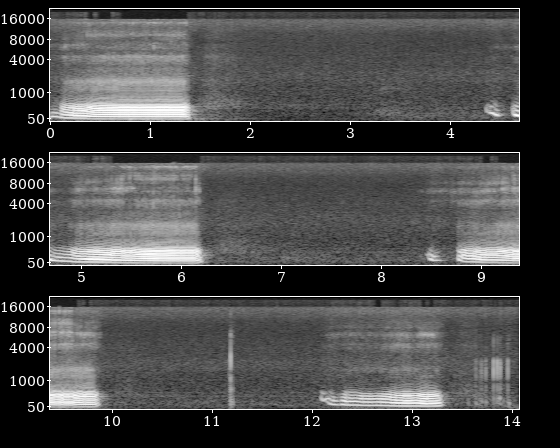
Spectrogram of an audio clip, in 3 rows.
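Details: Snoring from a napping rescue French Bulldog, female, about a year and a half old: loud rumbling snores, about 17 a minute, each over a second long, some preceded by a brief snort, with quiet pauses between.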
